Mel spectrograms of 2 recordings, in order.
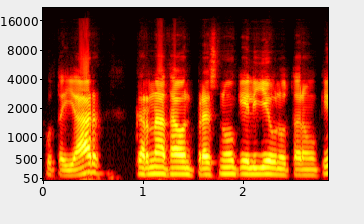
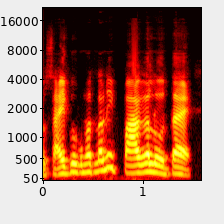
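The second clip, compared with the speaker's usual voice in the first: usual speaking voice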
